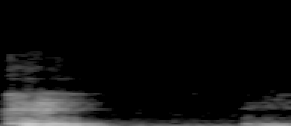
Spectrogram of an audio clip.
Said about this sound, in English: And pardon me for a moment, I clear my throat.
